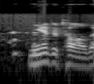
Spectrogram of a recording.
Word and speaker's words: Neanderthals: Sorry, Neanderthals. Actually, Tals is like the correct pronunciation Oh, or whatever.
